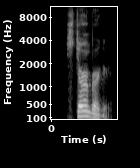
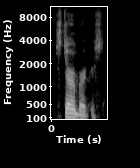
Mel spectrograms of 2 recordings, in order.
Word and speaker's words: Sternberger: Is this Sternberger? Am I saying it right? Sternberger. That's it. Thank you very much, man. I got it all wrong. Sternberger. I said Stern.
